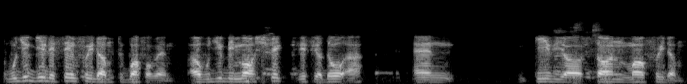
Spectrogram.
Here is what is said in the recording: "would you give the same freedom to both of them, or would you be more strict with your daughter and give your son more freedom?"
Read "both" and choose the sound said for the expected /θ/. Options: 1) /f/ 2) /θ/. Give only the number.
1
